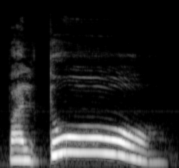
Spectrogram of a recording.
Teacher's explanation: наголос падає на другий склад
